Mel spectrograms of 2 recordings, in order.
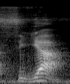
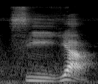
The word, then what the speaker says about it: siya: syllable c and yeah so it must be pronounced as siya however the researcher observed and noticed that the respondent pronounced it as siya so there we can see that the word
